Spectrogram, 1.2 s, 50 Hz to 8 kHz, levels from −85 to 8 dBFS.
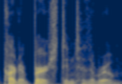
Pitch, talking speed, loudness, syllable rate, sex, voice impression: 100 Hz, 245 wpm, -22 LUFS, 5.9 syllables/s, male, masculine, adult-like, middle-aged, thick, tensed, powerful, very bright, slightly soft, clear, fluent, slightly raspy, cool, intellectual, slightly refreshing, sincere, slightly calm, mature, slightly friendly, slightly reassuring, slightly elegant, slightly sweet, lively, intense, slightly sharp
